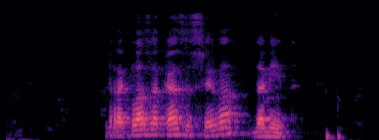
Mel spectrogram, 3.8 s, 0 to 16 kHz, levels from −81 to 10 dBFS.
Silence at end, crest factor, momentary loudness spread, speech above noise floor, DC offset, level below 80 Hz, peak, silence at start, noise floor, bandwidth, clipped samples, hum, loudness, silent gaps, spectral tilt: 0.4 s; 20 dB; 21 LU; 47 dB; under 0.1%; -60 dBFS; -12 dBFS; 1.05 s; -75 dBFS; 11.5 kHz; under 0.1%; none; -29 LUFS; none; -6.5 dB/octave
